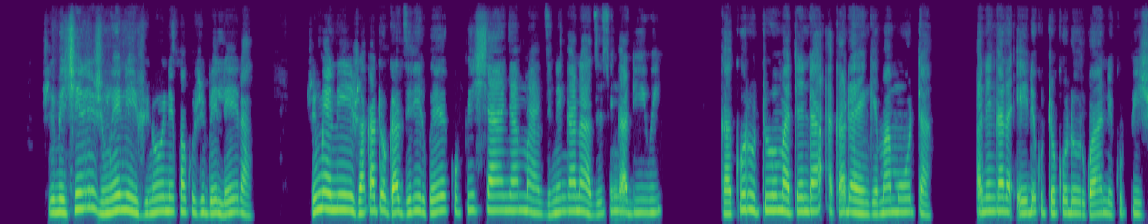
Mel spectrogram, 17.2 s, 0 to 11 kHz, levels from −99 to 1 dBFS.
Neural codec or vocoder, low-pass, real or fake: none; 9.9 kHz; real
